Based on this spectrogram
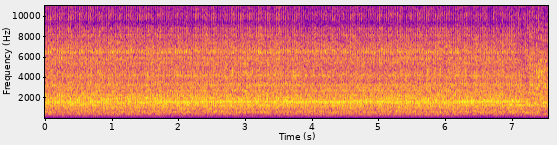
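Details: Honda generator unused for about three months, after a cold start: steady, even drone with no knocks, surging or misses, settling and running normally.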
